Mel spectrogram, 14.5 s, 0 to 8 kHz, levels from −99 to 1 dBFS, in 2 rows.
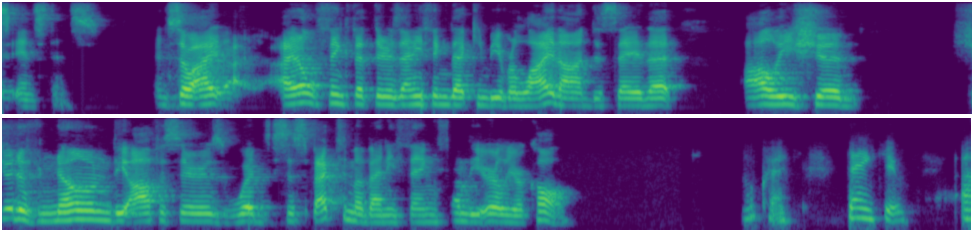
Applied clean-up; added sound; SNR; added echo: none; none; none; none.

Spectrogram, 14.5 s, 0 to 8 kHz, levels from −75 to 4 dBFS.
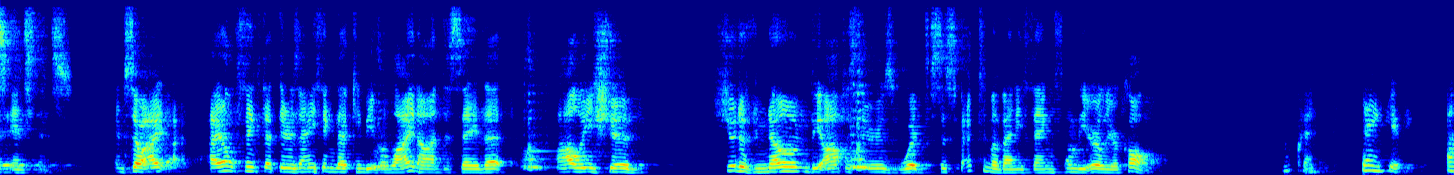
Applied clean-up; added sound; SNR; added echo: neural mask model DeepFilterNet 3.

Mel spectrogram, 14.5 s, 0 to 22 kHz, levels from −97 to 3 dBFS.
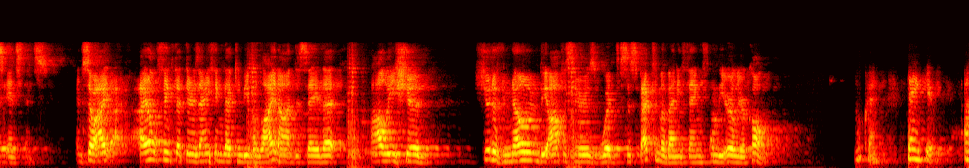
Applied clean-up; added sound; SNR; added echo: neural separator model SepFormer DNS4.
